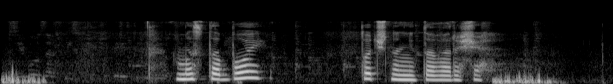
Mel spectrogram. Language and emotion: Russian, neutral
